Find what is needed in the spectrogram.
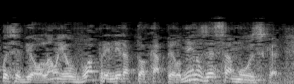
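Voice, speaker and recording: The voice moves with lively intonation over noticeable background noise. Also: man. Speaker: English teacher. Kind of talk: video lesson introduction. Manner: halting, many fillers and repetitions.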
